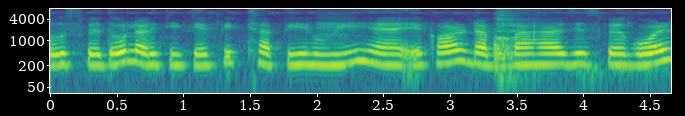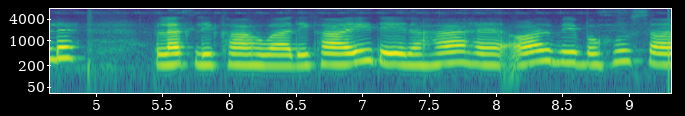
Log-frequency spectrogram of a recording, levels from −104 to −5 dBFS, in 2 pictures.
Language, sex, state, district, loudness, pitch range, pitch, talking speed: Hindi, female, Jharkhand, Ranchi, -18 LUFS, 210-235 Hz, 220 Hz, 165 wpm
